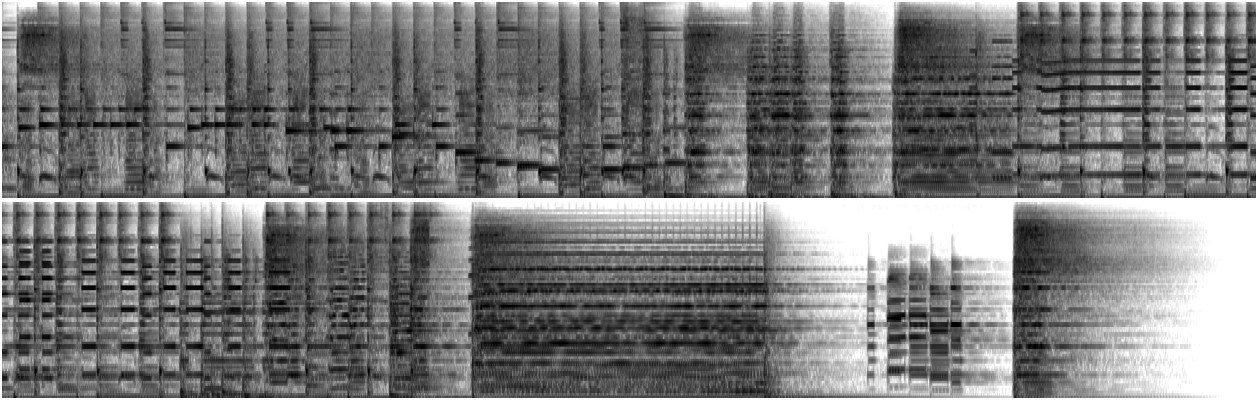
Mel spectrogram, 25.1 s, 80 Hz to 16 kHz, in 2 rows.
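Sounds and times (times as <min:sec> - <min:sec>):
Lowrey organ music: 0:00.2 - 0:24.1.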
